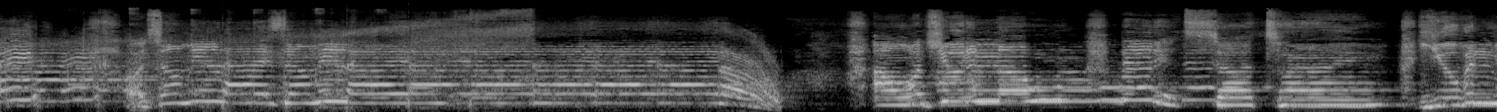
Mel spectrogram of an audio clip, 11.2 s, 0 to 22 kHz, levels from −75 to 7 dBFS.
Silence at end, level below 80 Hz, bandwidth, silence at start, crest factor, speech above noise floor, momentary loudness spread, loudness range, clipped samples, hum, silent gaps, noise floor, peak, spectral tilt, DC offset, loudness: 0 s; -60 dBFS; 16.5 kHz; 0 s; 16 dB; 25 dB; 6 LU; 4 LU; under 0.1%; none; none; -42 dBFS; -4 dBFS; -2 dB/octave; under 0.1%; -18 LUFS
